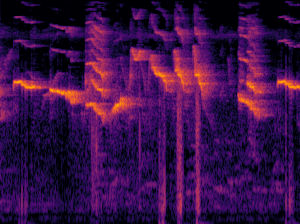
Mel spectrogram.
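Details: A morning lure song of the Oriental magpie-robin to spur birds into singing: a long pure whistle drops into fast, ringing warbled phrases, with clicks between notes.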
